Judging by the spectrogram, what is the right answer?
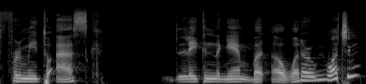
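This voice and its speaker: A man playing a self-important, fake French film director in an improvised comedy bit, talking in halting, repetitive, deadpan boasts. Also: medium pitch, lightly acted. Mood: deadpan boastful. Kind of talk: improvised comedy role-play.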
